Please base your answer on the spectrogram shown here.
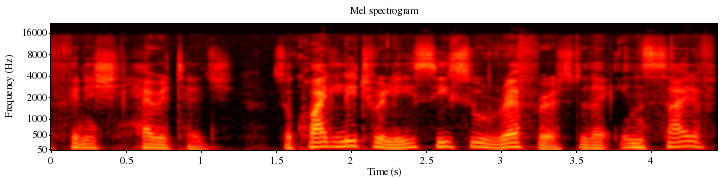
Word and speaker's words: sisu: So it's pronounced as sisu.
